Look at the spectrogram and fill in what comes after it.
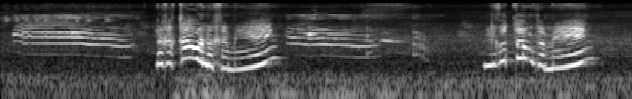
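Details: Cat meowing repeatedly indoors, with sharp rising-then-falling meows in two bursts, each broken into quick wavering segments, alternating with steadier level tones and a person's voice nearby.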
